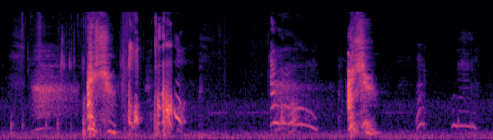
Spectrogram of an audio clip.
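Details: A couple of abrupt sneeze bursts mixed with laughter and squeals in a small room; ordinary sneezing.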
